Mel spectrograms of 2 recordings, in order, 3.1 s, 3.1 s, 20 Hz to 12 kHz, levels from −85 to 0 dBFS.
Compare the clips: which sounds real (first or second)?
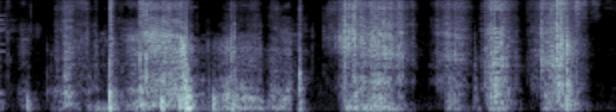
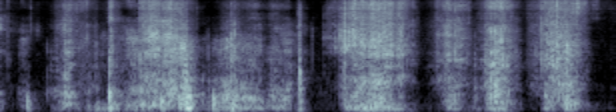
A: first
